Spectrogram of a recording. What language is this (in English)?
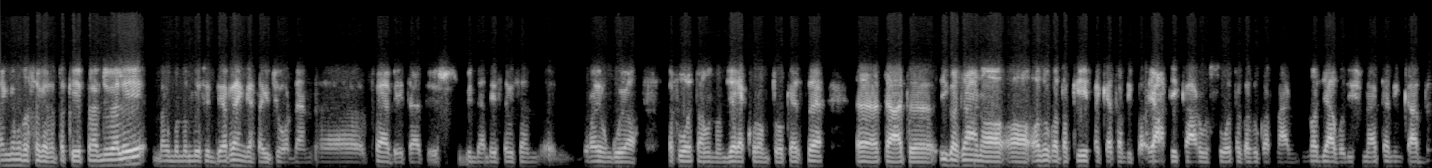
Hungarian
